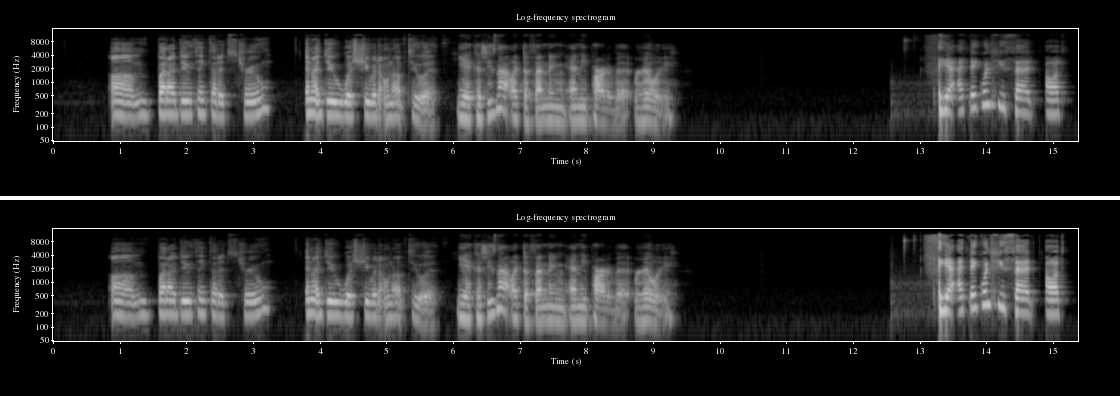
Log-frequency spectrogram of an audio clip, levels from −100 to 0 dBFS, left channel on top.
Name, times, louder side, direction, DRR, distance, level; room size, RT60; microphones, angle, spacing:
voice 1, 0.9-3.3 3.8-5.8, left 2 dB, 45° left, 0.6 m, -31 dB
voice 2, 6.1-9.3, equal, 5° left, 1.3 m, -33 dB
voice 3, 13.1-15.2, right 5 dB, 65° right, 0.6 m, -27 dB
9.0 x 6.1 x 5.9 m
head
